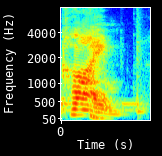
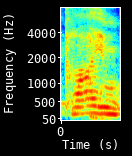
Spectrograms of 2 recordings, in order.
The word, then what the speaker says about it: climb: Seriously, silent letters. Look at the word climb. Why don't we just say climb?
